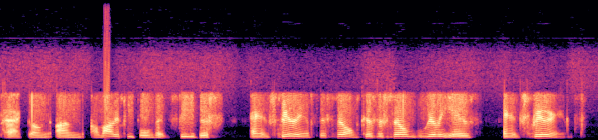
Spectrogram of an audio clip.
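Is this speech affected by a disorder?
Yes: cerebral palsy; congenital, balance and coordination problems, used walker, walked unassisted near age four, left hand paralyzed; speech affected in childhood, countless speech therapy sessions, now speaks as heard today.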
